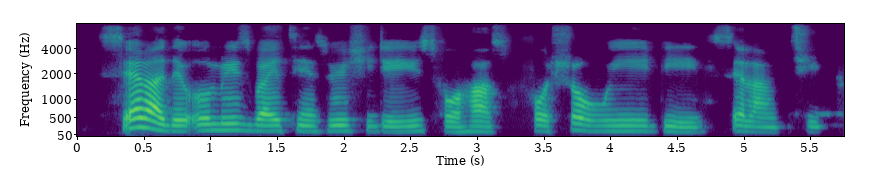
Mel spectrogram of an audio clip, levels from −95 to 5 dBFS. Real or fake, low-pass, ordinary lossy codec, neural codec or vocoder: fake; none; none; codec, 16 kHz, 2 kbps, X-Codec, HuBERT features, trained on balanced general audio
